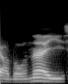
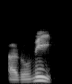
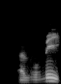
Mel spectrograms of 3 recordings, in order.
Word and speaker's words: Adoní: Por lo tanto, debe ponerse una I en vez de una AI, y no decir Adonai, sino Adoní. Adoní, con acento en la I, ¿sabes?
